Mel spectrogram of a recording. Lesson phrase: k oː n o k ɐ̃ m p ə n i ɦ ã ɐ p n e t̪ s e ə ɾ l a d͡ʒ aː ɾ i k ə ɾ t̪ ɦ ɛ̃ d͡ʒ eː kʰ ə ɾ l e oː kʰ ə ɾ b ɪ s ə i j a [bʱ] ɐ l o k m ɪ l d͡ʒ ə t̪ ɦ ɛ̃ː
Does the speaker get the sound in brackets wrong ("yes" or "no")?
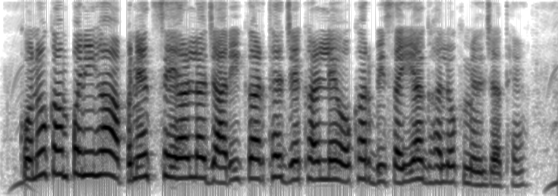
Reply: yes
